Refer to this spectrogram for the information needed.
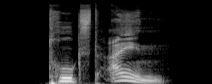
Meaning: second-person singular preterite of eintragen
- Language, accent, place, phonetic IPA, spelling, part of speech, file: German, Germany, Berlin, [ˌtʁuːkst ˈaɪ̯n], trugst ein, verb, De-trugst ein.ogg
